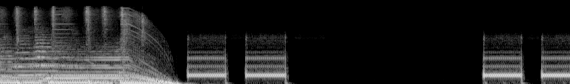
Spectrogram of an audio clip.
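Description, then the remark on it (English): A bright, busy burst of sound fades away, then a telephone rings for an incoming call in a steady, buzzing double pattern: two quick rings, a pause, then two more. “Shall we take a call?”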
